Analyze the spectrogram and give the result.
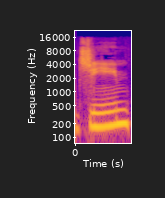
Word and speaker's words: Jean: So my name is spelled Jean, J-E-A-N, Latu, L-A-T-U.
